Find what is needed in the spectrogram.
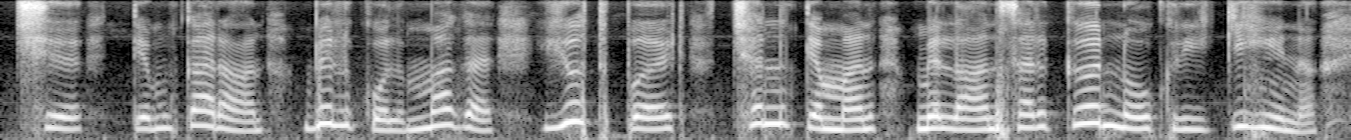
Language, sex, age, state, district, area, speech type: Kashmiri, female, 18-30, Jammu and Kashmir, Budgam, rural, spontaneous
